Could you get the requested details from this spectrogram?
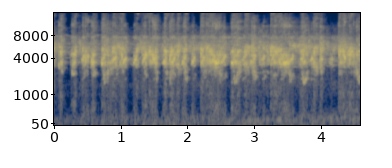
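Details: Twittering swiftlet lure sound for drawing birds to a swiftlet house, quick high chirps packed closely together in uneven bursts, almost a steady chatter.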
